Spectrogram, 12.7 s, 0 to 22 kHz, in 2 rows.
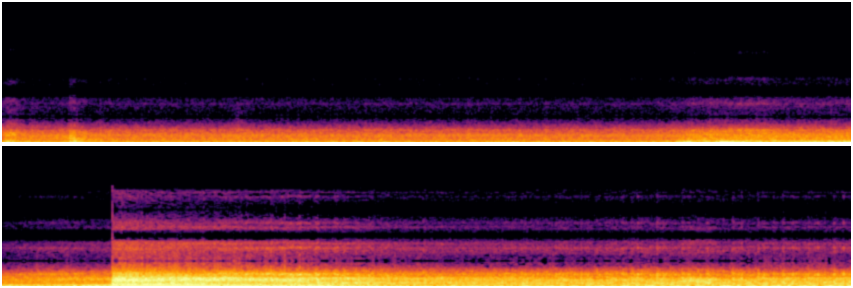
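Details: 2018 Mustang GT V8 with a newly fitted NBRP cat-back exhaust, idling; loud burbling idle with a quick, fairly even tick holding with engine speed, source unconfirmed.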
